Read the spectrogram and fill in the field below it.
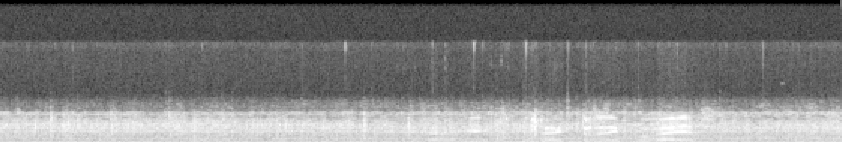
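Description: A heavy vehicle's engine rumbles steadily while driving on a road.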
